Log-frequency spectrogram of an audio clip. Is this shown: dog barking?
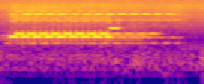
no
